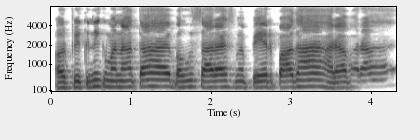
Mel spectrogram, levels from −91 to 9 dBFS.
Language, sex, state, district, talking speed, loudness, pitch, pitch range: Hindi, female, Bihar, Sitamarhi, 150 wpm, -14 LUFS, 210 Hz, 200-225 Hz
